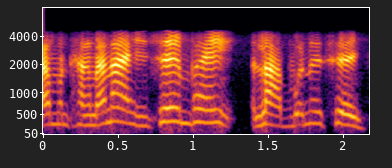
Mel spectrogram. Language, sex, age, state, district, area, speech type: Bodo, female, 45-60, Assam, Baksa, rural, conversation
